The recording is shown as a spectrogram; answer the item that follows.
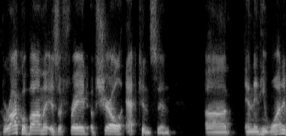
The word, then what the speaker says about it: Sharyl: Cheryl is spelled Sharyl.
